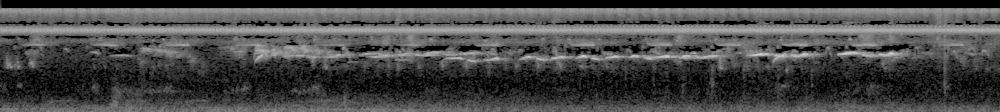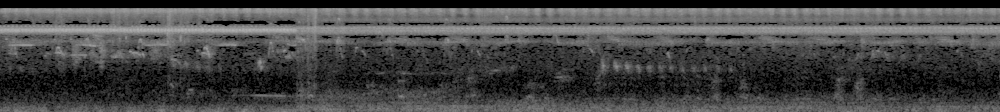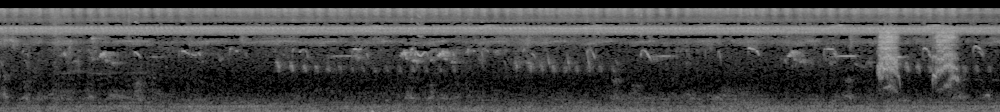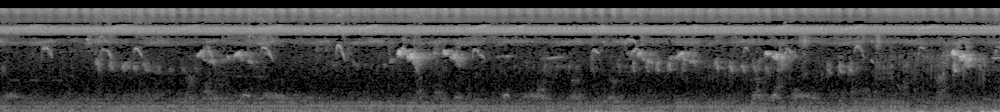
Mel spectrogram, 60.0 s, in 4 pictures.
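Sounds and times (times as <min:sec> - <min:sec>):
loud bird calls: 0:00.0 - 0:28.5, 0:34.2 - 1:00.0
birds chirping: 0:00.0 - 0:28.7, 0:41.0 - 0:49.2
high-pitched insect drone: 0:00.0 - 1:00.0.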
